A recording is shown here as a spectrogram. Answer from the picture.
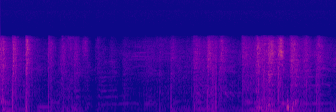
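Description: Faint live tropical band sound at an outdoor show: a few sharp percussion hits at the start, then from about halfway a noisy stretch of crowd sound with scattered voices.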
